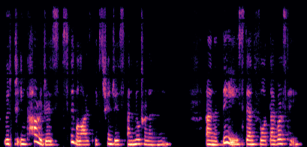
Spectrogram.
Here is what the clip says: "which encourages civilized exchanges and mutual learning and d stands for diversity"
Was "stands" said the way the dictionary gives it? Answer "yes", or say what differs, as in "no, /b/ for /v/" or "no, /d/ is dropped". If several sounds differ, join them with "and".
no, /z/ is dropped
